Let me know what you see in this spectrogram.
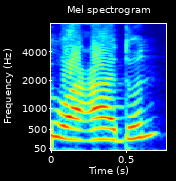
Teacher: یہاں حرف العین ہے، اور عین کی ادائیگی حلق کے درمیان والے حصے سے ہے. آخری میں دال پہ تنوین پیش ہے.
